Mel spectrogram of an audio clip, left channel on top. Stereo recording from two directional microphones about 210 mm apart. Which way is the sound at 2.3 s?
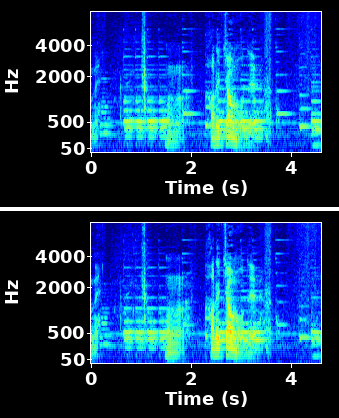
45° right (ahead or behind).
